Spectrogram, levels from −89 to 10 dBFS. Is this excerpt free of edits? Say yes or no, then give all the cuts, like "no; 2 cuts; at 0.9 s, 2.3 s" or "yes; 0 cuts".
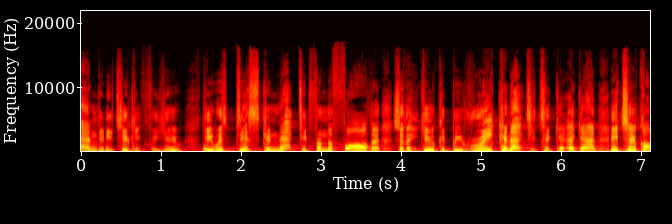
yes; 0 cuts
